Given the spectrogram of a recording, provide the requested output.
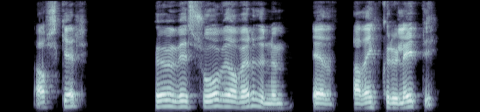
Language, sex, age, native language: Icelandic, male, 40-49, Icelandic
